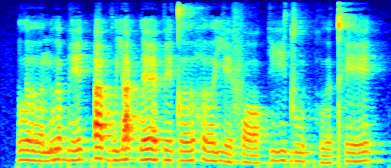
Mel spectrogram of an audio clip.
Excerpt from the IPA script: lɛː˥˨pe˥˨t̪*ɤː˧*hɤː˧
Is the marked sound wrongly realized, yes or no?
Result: yes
